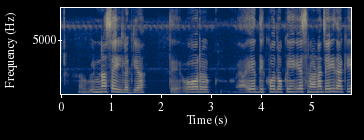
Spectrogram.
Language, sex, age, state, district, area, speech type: Dogri, female, 30-45, Jammu and Kashmir, Udhampur, rural, spontaneous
